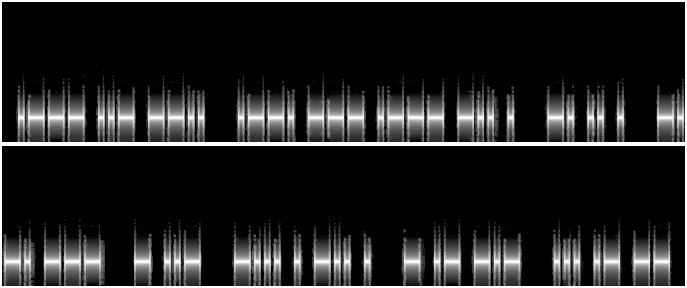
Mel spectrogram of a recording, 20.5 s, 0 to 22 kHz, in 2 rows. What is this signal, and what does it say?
Morse code, heard as a keyed tone, about 16 wpm, 700 Hz. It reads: JUZ POJDE NIE CO TU BEDE TAK SAM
